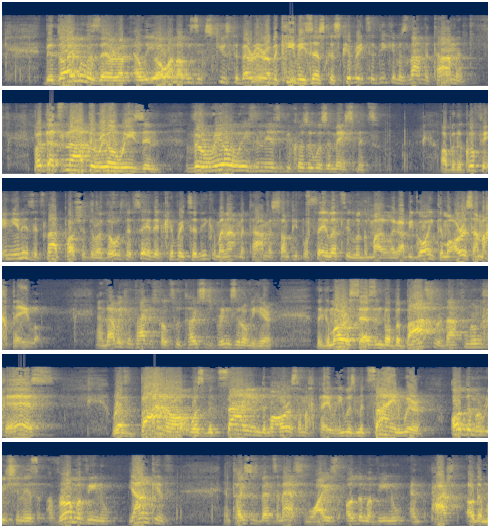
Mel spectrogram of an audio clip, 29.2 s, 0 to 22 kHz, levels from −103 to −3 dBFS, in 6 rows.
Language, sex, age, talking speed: English, male, 40-59, 245 wpm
